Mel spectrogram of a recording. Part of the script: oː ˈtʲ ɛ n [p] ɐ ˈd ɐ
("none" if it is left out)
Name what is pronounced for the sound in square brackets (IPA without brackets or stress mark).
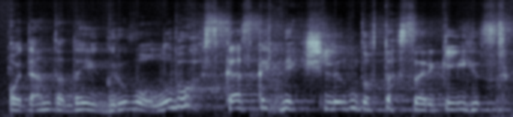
t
